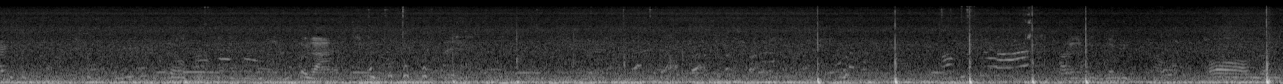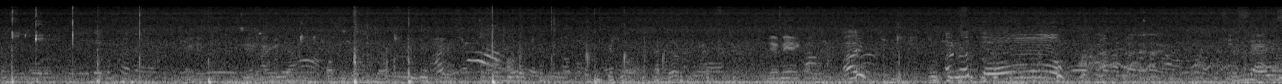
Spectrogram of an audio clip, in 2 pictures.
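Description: Young men and women call out and shout to each other outdoors.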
